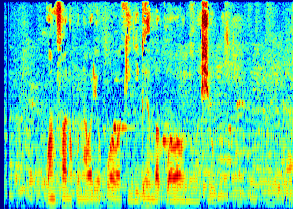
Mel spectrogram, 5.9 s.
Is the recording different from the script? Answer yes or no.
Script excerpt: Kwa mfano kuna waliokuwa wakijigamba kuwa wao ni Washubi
no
